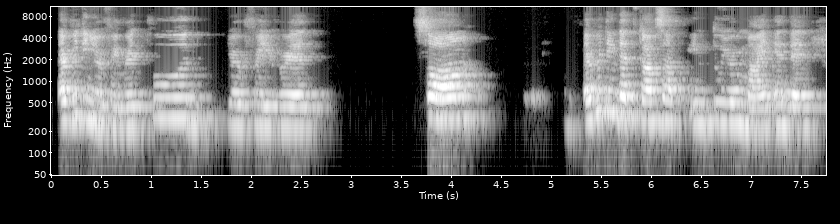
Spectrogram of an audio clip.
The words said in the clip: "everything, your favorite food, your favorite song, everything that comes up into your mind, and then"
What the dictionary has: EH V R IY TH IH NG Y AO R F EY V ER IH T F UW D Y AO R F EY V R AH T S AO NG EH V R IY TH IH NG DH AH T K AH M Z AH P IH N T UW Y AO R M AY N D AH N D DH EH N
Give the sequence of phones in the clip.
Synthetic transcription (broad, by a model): EH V R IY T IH NG Y AO R F EY V ER IH T F UW D Y AO R F EY V R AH T S AO NG EH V R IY T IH NG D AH T K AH M S AH P IH N T UW Y AO R M AY N D AH N D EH N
